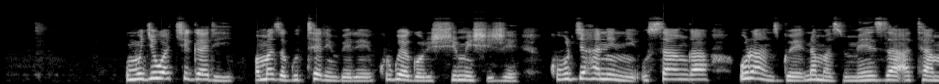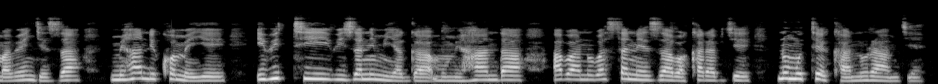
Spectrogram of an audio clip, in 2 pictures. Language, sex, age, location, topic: Kinyarwanda, female, 25-35, Kigali, government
